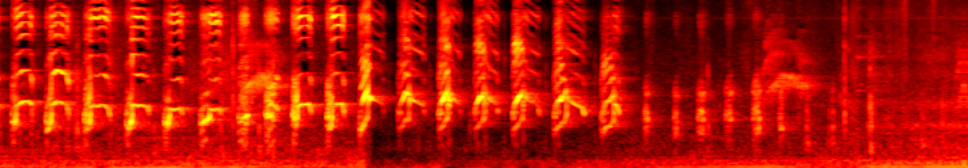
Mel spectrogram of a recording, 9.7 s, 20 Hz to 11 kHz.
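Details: Female English bulldog puppy, 17 days old, crying in a rapid string of high, arched squeals, about two or three each second. The cries break off briefly near the middle, then resume more weakly.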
